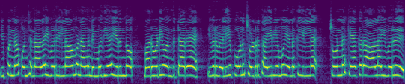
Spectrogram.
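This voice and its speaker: A woman playing a young college-age daughter in a comedy skit, standing up to her drunken father. Her voice is very high, bright and quick, held on a narrow, insistent tone. She scolds and pleads by turns. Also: completely flat delivery. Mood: defiant.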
